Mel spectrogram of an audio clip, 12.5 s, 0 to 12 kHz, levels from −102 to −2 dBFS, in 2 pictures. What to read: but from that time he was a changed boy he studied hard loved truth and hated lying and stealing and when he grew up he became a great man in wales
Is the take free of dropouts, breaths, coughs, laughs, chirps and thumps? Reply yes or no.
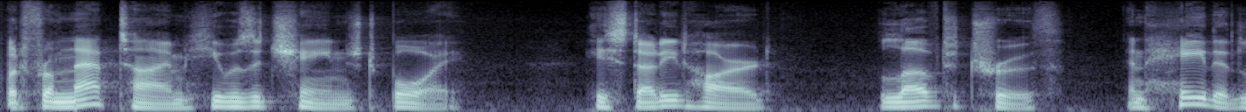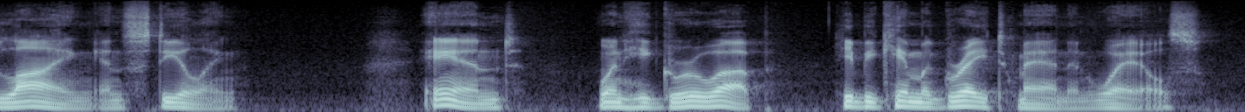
yes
